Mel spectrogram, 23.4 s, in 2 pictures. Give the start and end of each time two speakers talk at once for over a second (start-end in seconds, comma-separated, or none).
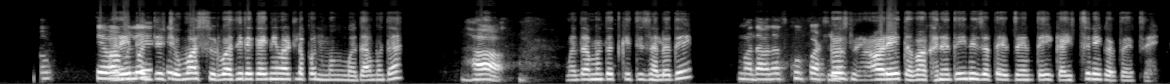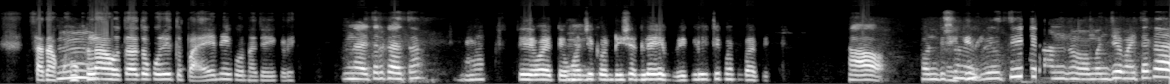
none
